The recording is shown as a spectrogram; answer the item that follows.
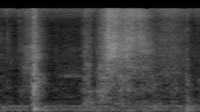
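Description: Small cardboard boxes being handled on a tabletop: a light knock about a third of a second in, then a brief rustle of cardboard sliding.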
